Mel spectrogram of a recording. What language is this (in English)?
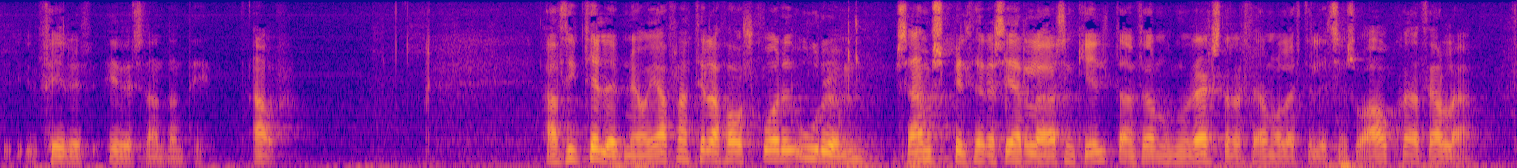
Icelandic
